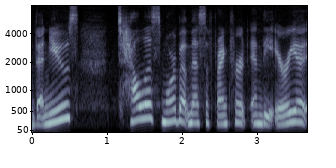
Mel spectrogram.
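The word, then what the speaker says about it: Messe Frankfurt: cyos 2025 will be hosted at am I pronouncing this my German is not that great Messa Frankfurt very good oh thank you well I I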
